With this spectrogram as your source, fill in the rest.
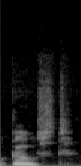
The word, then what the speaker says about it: ghost: drought daughter and light H is often silent after G for example ghost aghast ghetto H is usually silent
